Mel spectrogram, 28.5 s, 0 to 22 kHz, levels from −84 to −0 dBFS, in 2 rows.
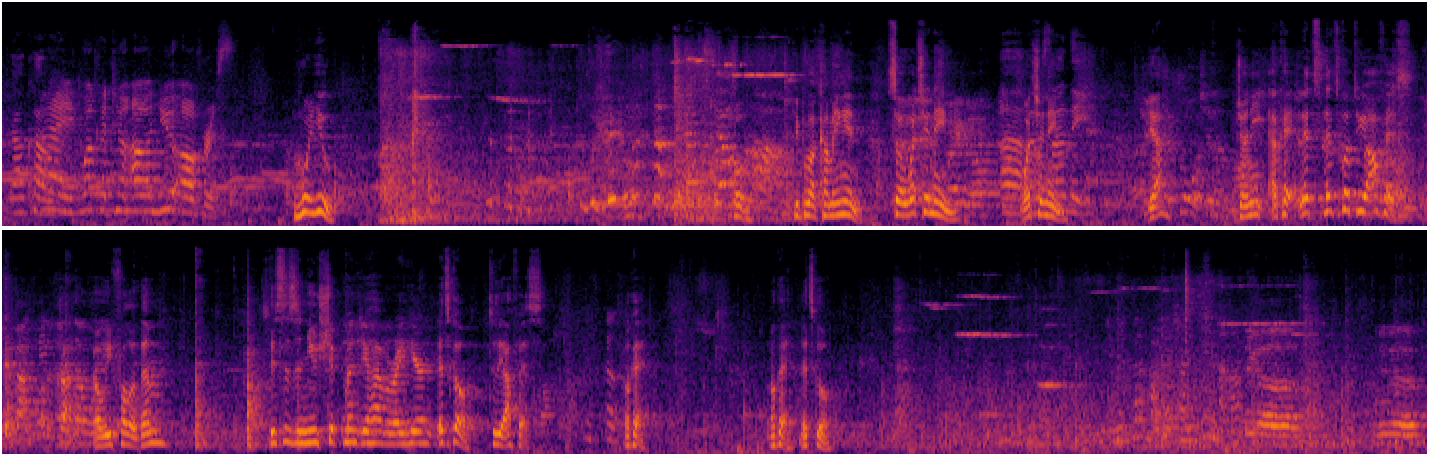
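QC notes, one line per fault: No faults heard.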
